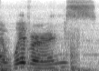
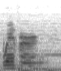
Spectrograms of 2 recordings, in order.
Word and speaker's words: wyvern: My wyverns, according to somebody... Somebody told me the other day it's pronounced wyvern, not wyvern.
